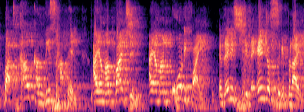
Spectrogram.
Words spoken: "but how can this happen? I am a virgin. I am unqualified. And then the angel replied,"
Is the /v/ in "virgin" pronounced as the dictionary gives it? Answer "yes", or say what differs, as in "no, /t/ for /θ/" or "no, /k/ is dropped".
yes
